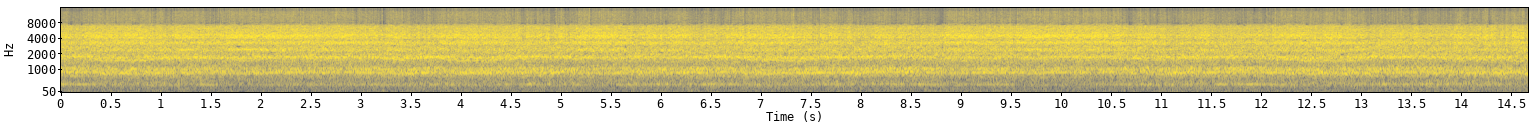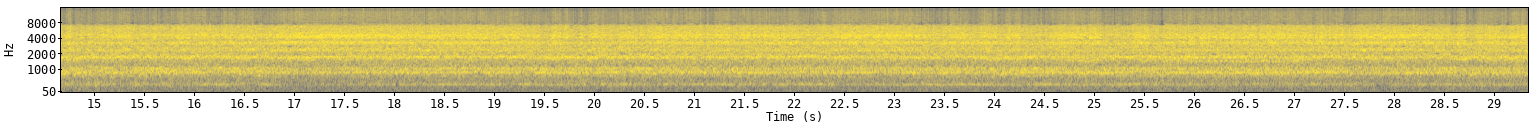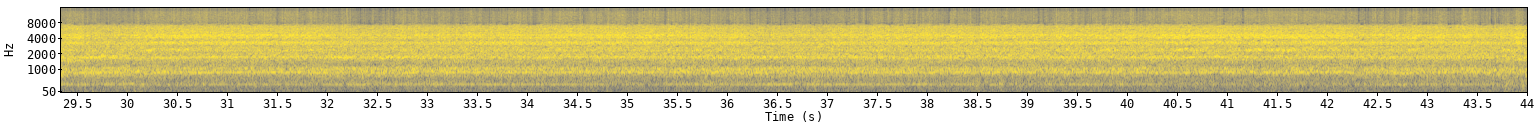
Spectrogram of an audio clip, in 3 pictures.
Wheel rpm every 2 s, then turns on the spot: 220, 230, 220, 220, 230, 220, 220, 220, 230, 230, 230, 230, 220, 210, 220, 230, 230, 230, 230, 230, 230, 220.
none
